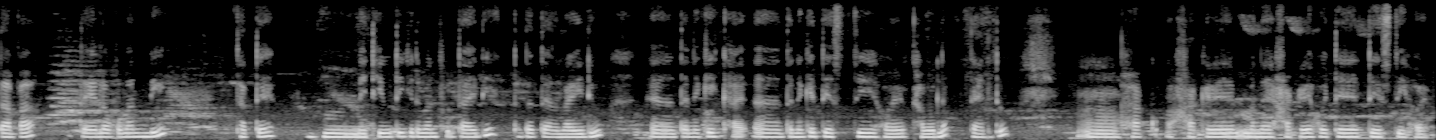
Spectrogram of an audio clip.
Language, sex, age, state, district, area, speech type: Assamese, female, 45-60, Assam, Charaideo, urban, spontaneous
